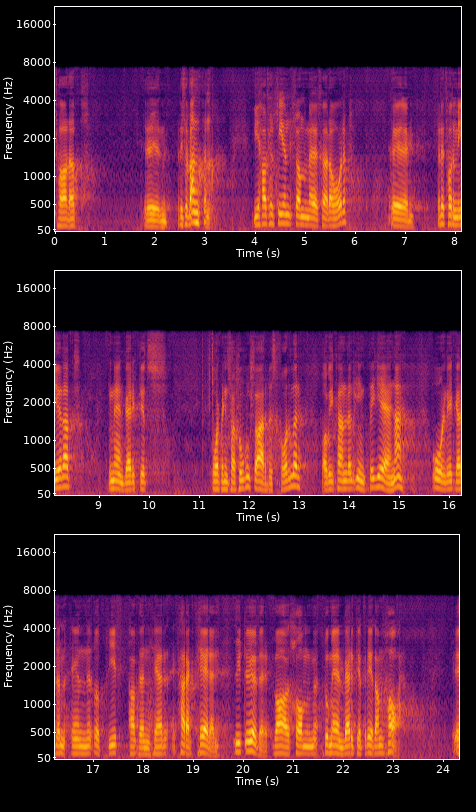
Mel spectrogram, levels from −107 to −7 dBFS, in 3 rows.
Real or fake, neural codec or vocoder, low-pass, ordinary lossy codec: fake; codec, 16 kHz, 1 kbps, FunCodec, trained on Chinese and English, 50 frames a second; 7.2 kHz; none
